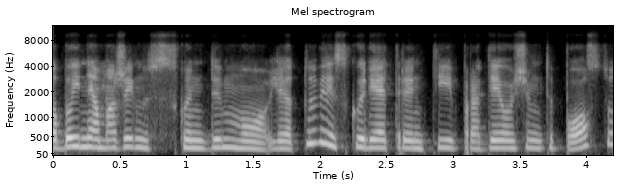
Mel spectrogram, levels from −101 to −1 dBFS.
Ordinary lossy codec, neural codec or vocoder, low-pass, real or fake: Opus, 24 kbps; codec, 16 kHz, 0.8 kbps, ZipCodec; 7.2 kHz; fake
